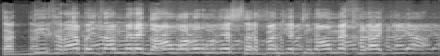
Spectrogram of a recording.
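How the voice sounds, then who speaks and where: A high-pitched man tells comic stories from a live stage. His voice is bright and forceful, folksy and playful as he acts out every character in his tales. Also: steady tone, fast. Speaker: comic poet. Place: live stage before audience.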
